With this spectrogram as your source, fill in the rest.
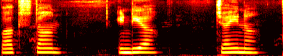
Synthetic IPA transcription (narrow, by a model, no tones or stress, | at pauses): paːkɪ̥st̪aːn | ɪɳɖija | t͡ɕaina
